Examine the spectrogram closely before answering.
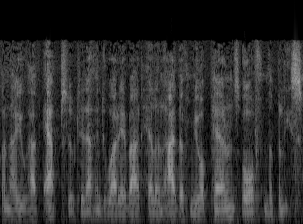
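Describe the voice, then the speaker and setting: An actor playing a genial aristocratic detective in a period drama, urbane and effusively polite, with an upper-class English accent. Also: male voice, fairly low pitch, racing, fairly bright tone, slight background noise, lightly acted. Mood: reassuring, probing.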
